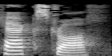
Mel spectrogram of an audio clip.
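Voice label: "catscratch", English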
